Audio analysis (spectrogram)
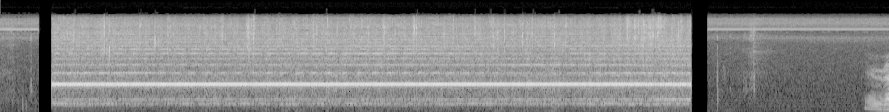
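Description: An American Pacemaker metal lathe makes a roughing cut, a loud, steady mechanical whine with a sustained hum that runs for about six seconds, stops briefly, then resumes more quietly.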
